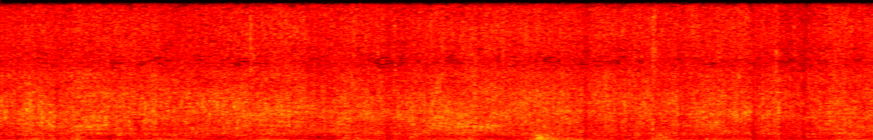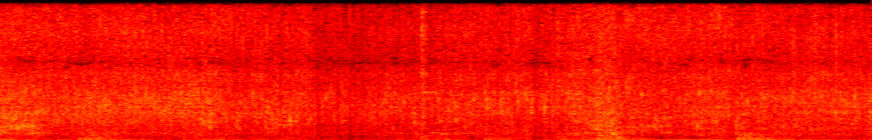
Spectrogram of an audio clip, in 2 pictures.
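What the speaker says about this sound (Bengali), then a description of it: "তেলটা গরম হচ্ছে, এবার থেকে আলুগুলো ভেজে নেবো আগে।" Potatoes with salt and turmeric fry in hot oil in a home kitchen, giving a continuous loud hiss and sizzle that runs steadily throughout with faint crackles and no talking.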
